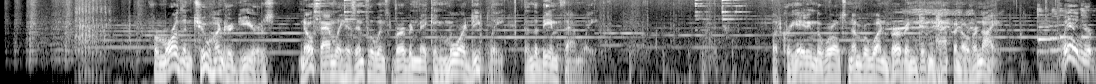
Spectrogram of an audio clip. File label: commercials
